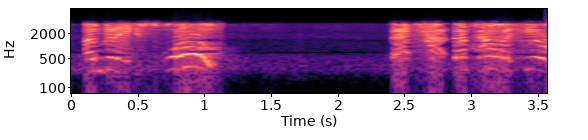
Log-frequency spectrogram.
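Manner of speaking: high, loud giddy outburst; bursting with manic energy; wild unhinged ranting. Real, not acted. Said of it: "I'm just talking like a freaking lunatic".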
